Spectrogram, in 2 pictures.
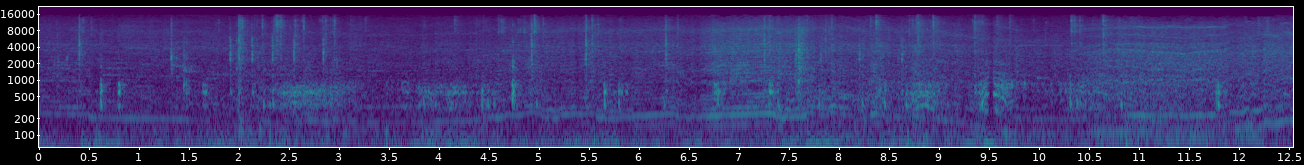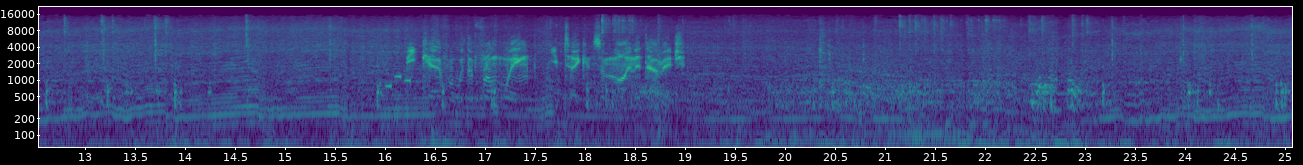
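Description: A racing car engine screams, rising and falling in pitch as it speeds up and shifts gears.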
